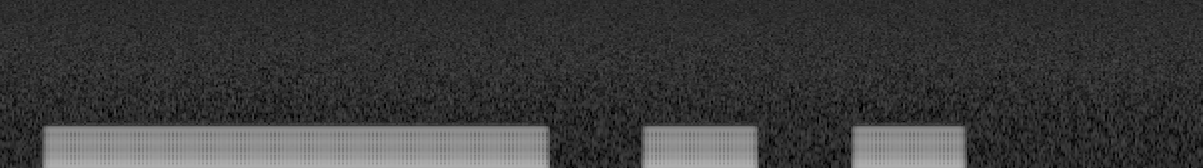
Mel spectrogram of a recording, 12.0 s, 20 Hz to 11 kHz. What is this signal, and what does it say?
Ship horn signal, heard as a ship's horn, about 80 Hz. 1 long, 2 short. At sea: a vessel in fog that is sailing, fishing, towing or hampered.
